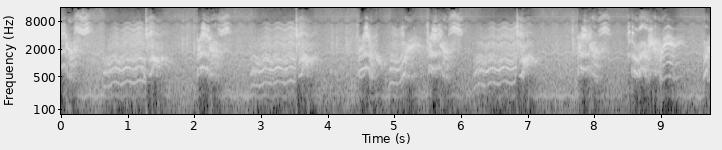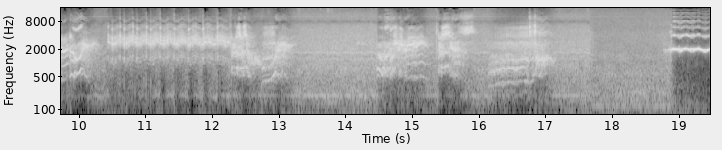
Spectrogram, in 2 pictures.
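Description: A parrot's squawks and chirps run through reverb, pitch-shift and pitch-echo effects, with control voltage sent into a delay, forming a dense, loud stream of warbling, gliding calls that repeat and smear into each other for the whole stretch, with no talking.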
